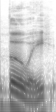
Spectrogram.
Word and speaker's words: Bowie: with that one here then so um jim bowie is how it's pronounced but it looks like bowie uh the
